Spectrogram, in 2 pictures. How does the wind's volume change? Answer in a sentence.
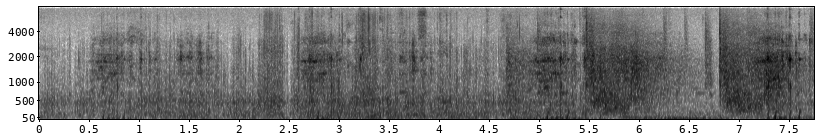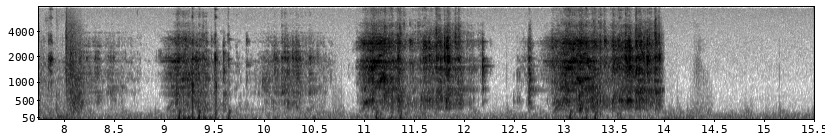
The loudness of the wind goes down.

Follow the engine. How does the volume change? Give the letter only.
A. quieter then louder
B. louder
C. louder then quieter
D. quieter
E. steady
B.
